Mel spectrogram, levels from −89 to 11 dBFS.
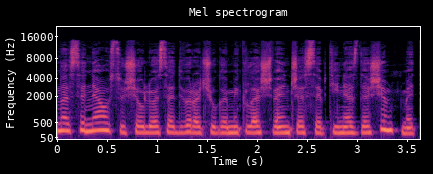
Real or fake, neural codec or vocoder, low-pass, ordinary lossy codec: real; none; 14.4 kHz; MP3, 96 kbps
